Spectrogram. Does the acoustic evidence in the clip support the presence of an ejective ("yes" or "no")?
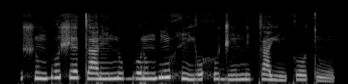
no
